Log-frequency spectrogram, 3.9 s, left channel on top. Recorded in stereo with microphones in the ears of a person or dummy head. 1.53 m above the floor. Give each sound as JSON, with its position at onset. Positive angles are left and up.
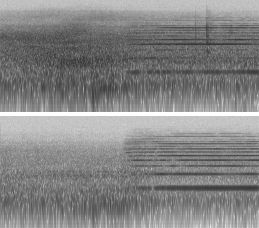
{"t": 1.8, "sound": "a violin", "side_deg": 45, "distance_m": 2.5}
